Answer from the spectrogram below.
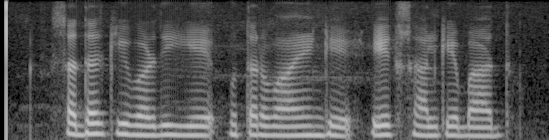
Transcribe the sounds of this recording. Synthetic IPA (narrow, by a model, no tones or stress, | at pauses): sɐd̪əɾkiʋɐɾd̪ijeʊt̪əɾʋaːẽːɡeːksaːlkebaːd̪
